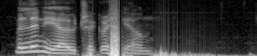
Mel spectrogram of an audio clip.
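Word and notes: Melinyow Tregryghyon: Cornish

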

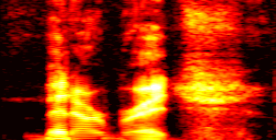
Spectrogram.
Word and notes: Binner Bridge: English

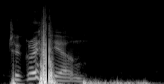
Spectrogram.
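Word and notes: Tregryghyon: Cornish

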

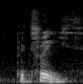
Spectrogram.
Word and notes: Portreath: English

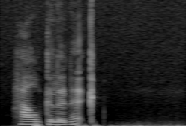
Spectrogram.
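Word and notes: Kelynack Moor: Cornish

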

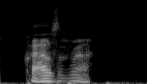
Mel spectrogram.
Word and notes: Crows-an-Wra: English

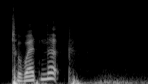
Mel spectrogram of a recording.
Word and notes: Towednack: English

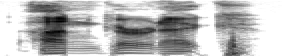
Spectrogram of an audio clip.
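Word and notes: Gurnick: Cornish

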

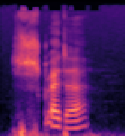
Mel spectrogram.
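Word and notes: Skreda: Cornish

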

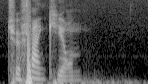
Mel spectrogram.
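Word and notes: Crankan: Cornish

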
